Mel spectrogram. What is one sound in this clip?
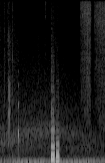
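A menu opens with a low electronic thump.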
